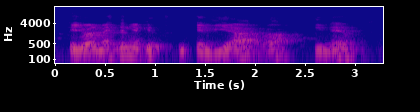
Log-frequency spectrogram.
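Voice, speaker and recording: Somewhat breathy, a man talks at a medium pitch. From Venezuela, Trujillo state. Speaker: dome builder, migrant. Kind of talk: interview answer.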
